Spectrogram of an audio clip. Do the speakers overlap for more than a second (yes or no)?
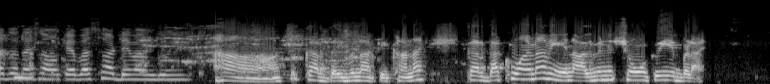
no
